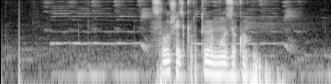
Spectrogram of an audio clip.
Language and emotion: Russian, neutral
